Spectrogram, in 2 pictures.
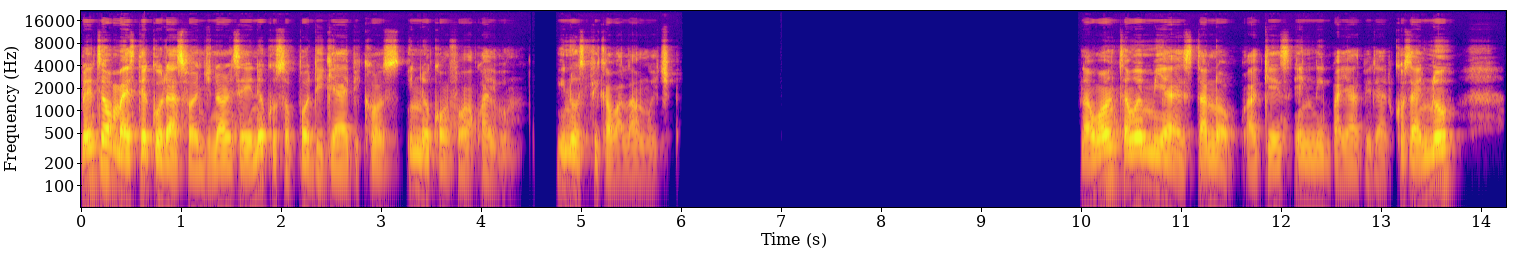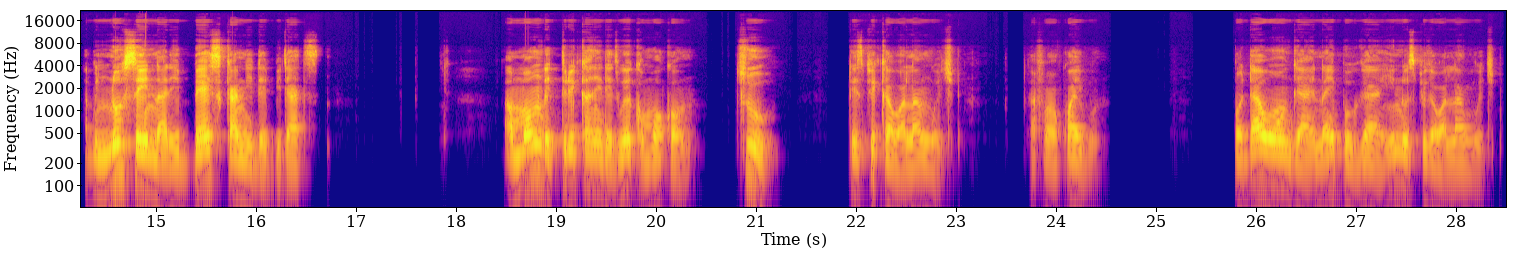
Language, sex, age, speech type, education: Nigerian Pidgin, male, 15-29, spontaneous, tertiary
